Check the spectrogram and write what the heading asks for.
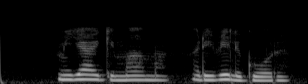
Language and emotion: Russian, sad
